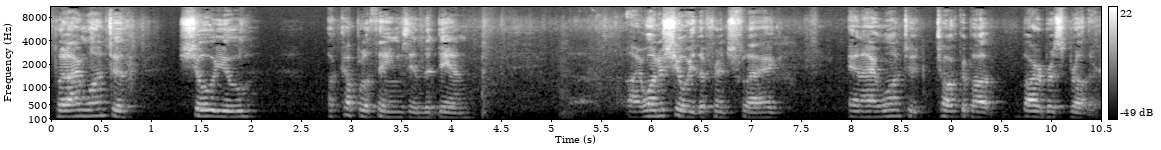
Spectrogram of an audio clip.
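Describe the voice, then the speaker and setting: A man with an American accent talks at a moderate pace with long, frequent pauses, his fairly high voice monotone and flat, amid audible room echo and light background noise. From Minnesota, USA. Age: 80s+. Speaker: World War II veteran. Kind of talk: oral history interview. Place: home room. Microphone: camera far.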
